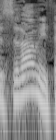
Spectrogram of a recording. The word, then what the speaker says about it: tsunami: Tsunami. – Yes, the tsunami. Thank you. – And, you pronounce the T in that? – No, I don't. But.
